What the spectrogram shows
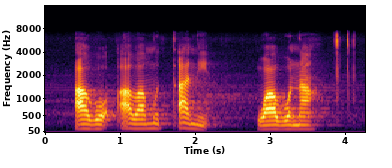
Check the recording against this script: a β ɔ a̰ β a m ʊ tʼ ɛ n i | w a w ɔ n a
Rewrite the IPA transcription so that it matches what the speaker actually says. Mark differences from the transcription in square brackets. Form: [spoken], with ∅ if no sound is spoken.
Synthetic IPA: a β ɔ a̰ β a m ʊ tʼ [a] n i | w a [β] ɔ n a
